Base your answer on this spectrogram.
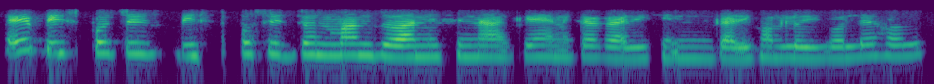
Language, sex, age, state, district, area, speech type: Assamese, female, 18-30, Assam, Goalpara, rural, conversation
